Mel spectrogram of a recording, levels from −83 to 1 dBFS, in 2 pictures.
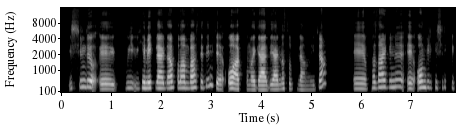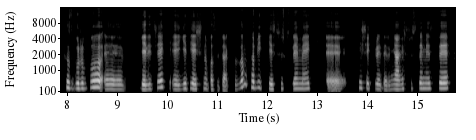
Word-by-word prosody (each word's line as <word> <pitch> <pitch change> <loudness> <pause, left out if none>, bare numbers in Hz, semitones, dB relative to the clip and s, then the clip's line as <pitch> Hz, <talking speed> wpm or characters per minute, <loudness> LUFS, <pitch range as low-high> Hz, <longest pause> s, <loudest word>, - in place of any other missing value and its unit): İii, 230 - -15
şimdi, 285 +1 +3
eee, 210 -1 +1 0.2
bu 245 - -13
yemeklerden 240 0 +5
falan 250 -2 +1
bahsedince 255 - +1
o 235 - +7
aklıma 205 -4 +5
geldi. 180 +1 +5
Yani, 195 0 +3
nasıl 220 -1 -9
planlayacağım? 185 - -5 0.5
Eee, 220 -1 -2
pazar 275 +3 +3
günü, 285 +1 -5
eee, 230 0 0
11 265 0 +1
kişilik 255 +2 -18
bir 245 - -17
kız 240 -2 -6
grubu, 230 +5 +2
eee, 195 -1 -6 0.3
gelecek. 205 +8 -2
Eee, 195 -1 -7
7 220 +1 -8
yaşına 210 0 -5
basacak 170 -3 -11
kızım. 280 - -8
Tabii 260 0 -7
ki, 210 -4 -8
süslemek 220 +1 -10 0.3
eee, - - -6 0.2
teşekkür 230 -3 -12
ederim. 185 -1 -11
Yani, 200 +1 -3
süslemesi, 230 +1 -4
230 Hz, 140 wpm, -26 LUFS, 205-255 Hz, 0.5 s, o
